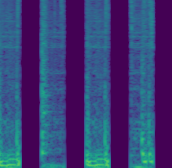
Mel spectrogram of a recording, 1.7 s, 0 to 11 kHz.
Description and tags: processed with a KP3.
